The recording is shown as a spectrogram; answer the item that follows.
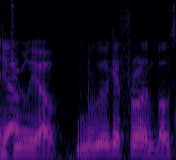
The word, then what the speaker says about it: Julio: j so it's j j u l i o g leo but again if you're from a mediterranean or spanish or latin country the j is pronounced like an h so it's it's julio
